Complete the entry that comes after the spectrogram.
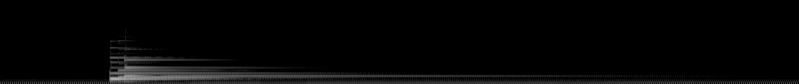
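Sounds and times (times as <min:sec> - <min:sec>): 
guitar: 0:01.1 - 0:06.2.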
